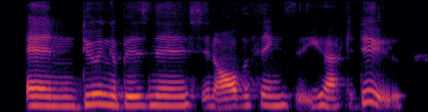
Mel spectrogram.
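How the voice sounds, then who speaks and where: A woman's medium-pitched voice comes through on a very clean recording with a silent background. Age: 30s. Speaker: life coach and mother. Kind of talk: podcast interview. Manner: halting, many fillers.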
